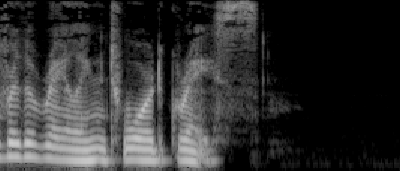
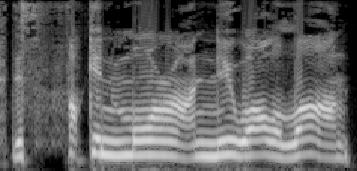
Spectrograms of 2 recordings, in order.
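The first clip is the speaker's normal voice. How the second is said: loud, higher, raging accusation; furious shout; 5 semitones higher, 8 dB louder than usual. A narrator's reading. Jared raging at Grant on the stairs, loud furious shout. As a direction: spit it out in fury. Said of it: "Jared shouted".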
